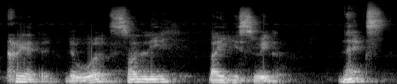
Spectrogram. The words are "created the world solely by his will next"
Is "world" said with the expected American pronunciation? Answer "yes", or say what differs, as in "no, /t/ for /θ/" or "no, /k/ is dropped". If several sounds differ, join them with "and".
no, /l/ is dropped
